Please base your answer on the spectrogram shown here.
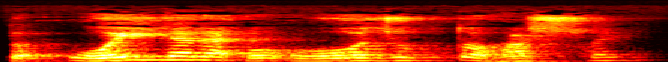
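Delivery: ordinary talk, nothing marked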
